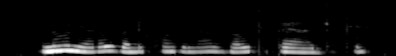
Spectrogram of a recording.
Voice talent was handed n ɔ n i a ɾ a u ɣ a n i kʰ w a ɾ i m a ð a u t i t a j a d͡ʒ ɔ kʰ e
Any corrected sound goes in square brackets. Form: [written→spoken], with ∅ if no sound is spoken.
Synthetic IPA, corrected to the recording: n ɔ n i a ɾ a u ɣ a n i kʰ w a ɾ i [m→n] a ð a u t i t a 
